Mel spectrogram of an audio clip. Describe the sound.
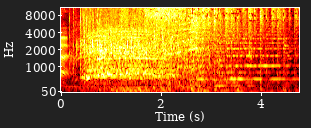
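A studio audience bursts into loud, sustained applause, a dense wash of clapping mixed with cheers and crowd voices that holds steady for several seconds before easing slightly at the end.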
